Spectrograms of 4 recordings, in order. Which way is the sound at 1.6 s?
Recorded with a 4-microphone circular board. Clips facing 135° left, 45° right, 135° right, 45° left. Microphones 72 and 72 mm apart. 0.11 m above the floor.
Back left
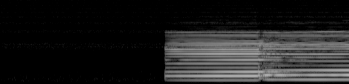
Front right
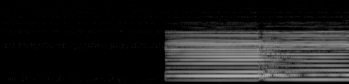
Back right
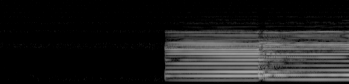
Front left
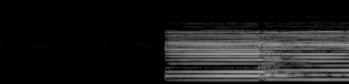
175° left.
